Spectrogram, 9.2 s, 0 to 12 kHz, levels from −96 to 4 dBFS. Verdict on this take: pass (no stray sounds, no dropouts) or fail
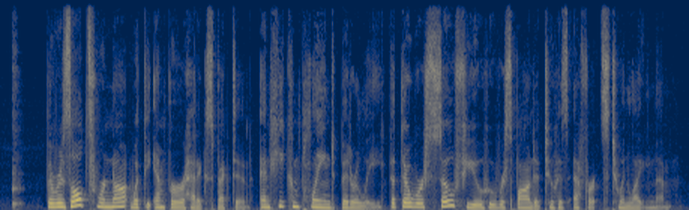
fail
